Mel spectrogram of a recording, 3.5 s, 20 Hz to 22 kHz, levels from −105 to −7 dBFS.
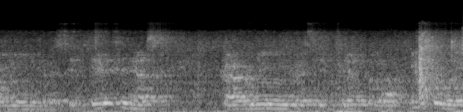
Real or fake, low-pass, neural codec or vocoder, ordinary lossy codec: fake; 7.2 kHz; codec, 16 kHz, 16 kbps, FreqCodec, larger model; Opus, 16 kbps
